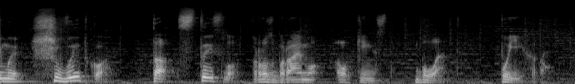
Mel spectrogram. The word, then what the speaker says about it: Alchemist: Як його тільки не називали: Алчіміст, Алхіміс, Алшеміст, але читається правильно Alchemist blend.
